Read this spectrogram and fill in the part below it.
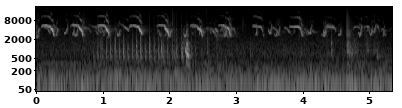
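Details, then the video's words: Few-days-old black chicks cheep noisily, recorded binaurally; insistent high down-slurred peeps from several birds overlap, with a rapid soft rattling and a clicking knock midway. "Baby Chicken Sounds - Baby Chicken Chirping Noises"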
